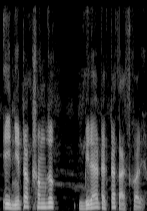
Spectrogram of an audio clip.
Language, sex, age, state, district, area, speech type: Bengali, male, 45-60, West Bengal, Hooghly, urban, spontaneous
